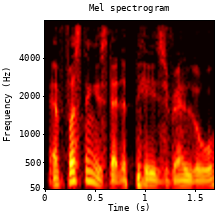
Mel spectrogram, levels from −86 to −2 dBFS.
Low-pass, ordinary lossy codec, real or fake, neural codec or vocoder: 7.2 kHz; none; real; none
